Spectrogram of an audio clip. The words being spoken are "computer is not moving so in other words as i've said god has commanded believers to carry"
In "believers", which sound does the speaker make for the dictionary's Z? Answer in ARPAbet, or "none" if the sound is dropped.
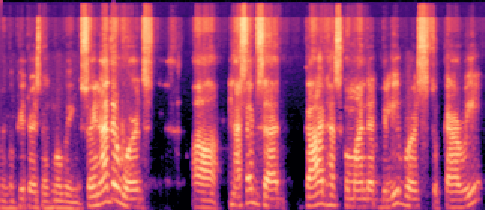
S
